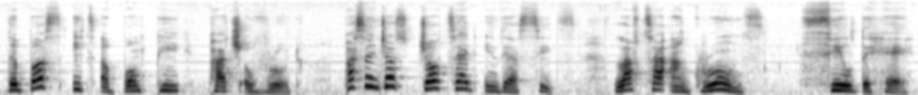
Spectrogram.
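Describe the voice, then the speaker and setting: A woman narrating a scripted folktale in a deliberate, expressive, dramatic storytelling manner. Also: medium pitch.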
